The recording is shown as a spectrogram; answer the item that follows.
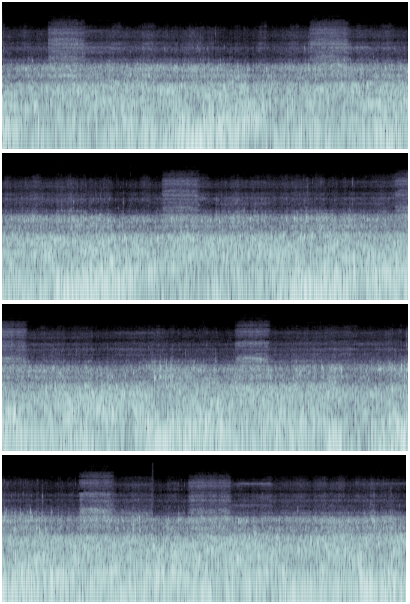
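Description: Underwater recording on a diver's camera: a steady muffled rush of water, broken about every five seconds by a short hissing burst, typical of a scuba regulator's breath cycle.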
